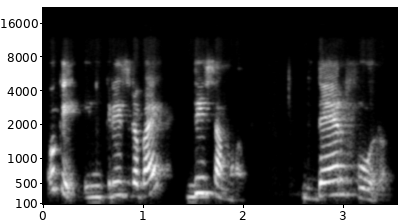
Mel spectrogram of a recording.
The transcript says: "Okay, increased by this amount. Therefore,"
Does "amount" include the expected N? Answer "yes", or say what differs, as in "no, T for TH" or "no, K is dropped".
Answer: no, N is dropped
